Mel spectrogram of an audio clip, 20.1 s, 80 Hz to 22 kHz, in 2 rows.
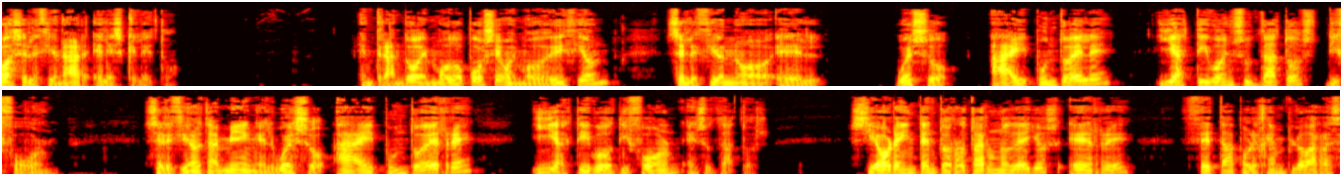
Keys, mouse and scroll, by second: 0.0 click, 1.5-3.4 right drag, 3.4-5.3 drag, 6.6-10.0 drag, 8.4-10.2 right drag, 10.6-12.3 drag, 12.4-14.3 right drag, 15.5-17.3 drag, 19.4-20.0 drag.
